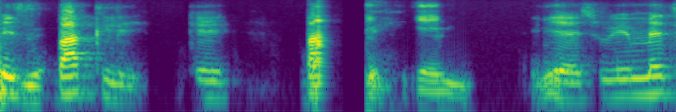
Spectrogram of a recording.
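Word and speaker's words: Berkeley: Okay, so the name is Buckley.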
